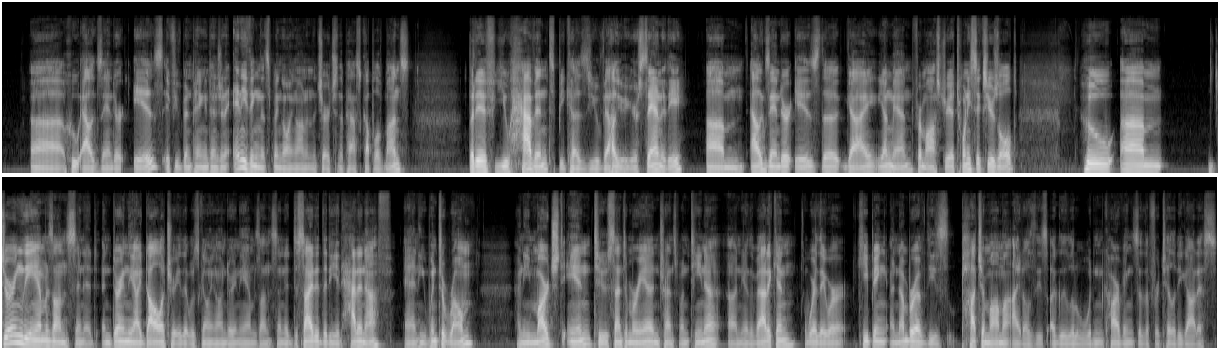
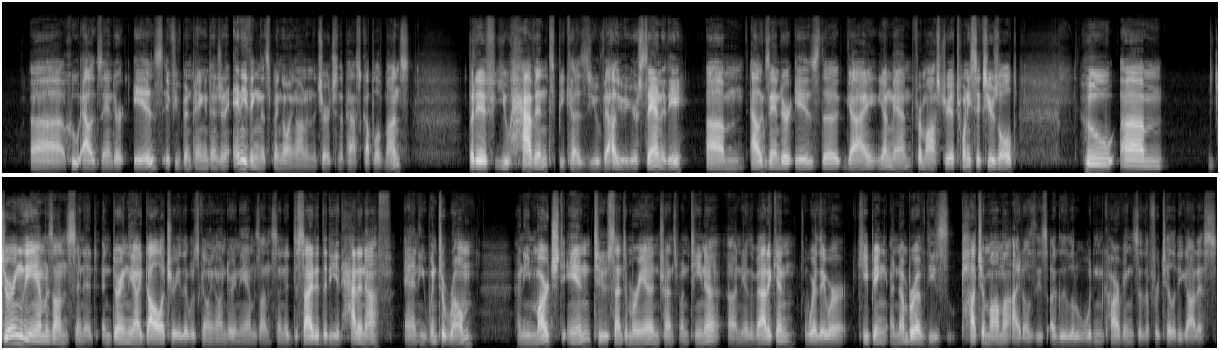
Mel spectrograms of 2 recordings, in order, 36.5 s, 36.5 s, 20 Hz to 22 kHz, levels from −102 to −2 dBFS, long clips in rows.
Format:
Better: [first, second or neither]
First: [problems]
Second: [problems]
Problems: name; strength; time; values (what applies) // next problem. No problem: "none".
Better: first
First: none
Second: thin; very; fading below 300 Hz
